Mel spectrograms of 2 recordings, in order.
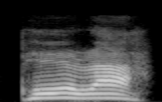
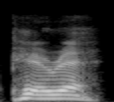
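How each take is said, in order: First: The word ends with an 'ah' vowel. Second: The word ends with an 'eh' vowel. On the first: The speaker calls it right. "Gadel means Pera Nikud Patach" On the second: The speaker calls it wrong. "not Pere"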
